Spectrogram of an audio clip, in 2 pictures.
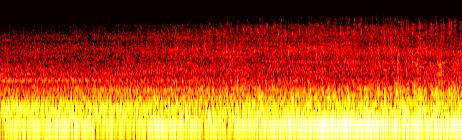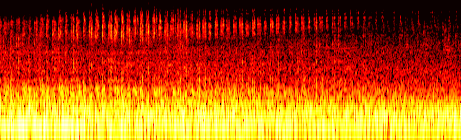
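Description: Engines of classic and custom hot-rod cars rumbling as they roll past one after another at walking pace, a deep steady exhaust note. About ten seconds in, a fast, even pulsing of exhaust comes in on top as another car nears.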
